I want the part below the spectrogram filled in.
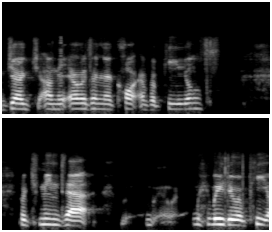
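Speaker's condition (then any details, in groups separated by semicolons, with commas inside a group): Cerebral palsy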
